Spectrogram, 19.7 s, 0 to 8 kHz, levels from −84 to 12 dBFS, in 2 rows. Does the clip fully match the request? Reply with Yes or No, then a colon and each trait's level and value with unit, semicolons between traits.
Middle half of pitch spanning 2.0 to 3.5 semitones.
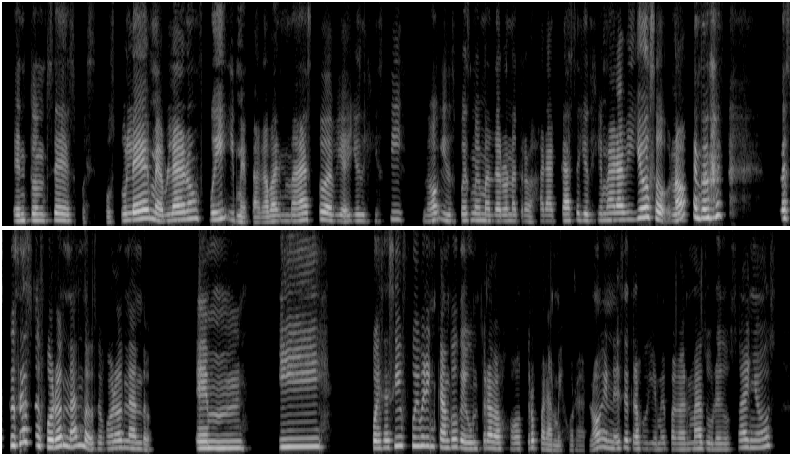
No: average, 4.3 semitones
